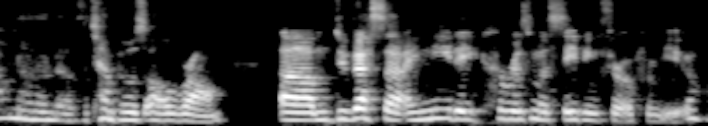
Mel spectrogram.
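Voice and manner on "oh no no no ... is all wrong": soft, hushed, quiet villainous voice. Voicing an enemy on a roof fiddling with his ring: soft-spoken villain voice. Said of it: "you hear softly".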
